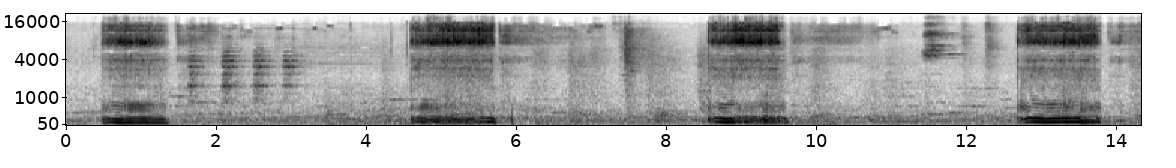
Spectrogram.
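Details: English bulldog asleep, snoring: four loud, rattling snores in about 14 seconds, roughly 16 breaths a minute, with soft background music.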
